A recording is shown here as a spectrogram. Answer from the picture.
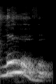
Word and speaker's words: Louisville: Just say it like you're from the country. Louisville.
